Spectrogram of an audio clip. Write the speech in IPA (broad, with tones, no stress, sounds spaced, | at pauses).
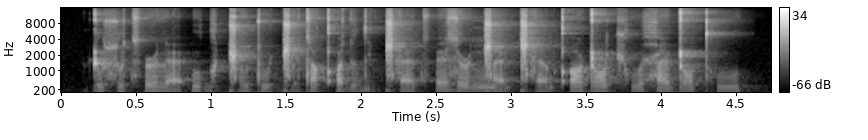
ʈ ʊ˦ sʷ ɪ˦ t͡sʼ ə˞˦ l æ̰˨˥ ʔ u˦ ɡ ʊ˦ ɡ͡ǁ ɔ˦ tʷ ə˞˨˥ ɡ͡ǁ ə̰˦ t ə˨˥ qʼ ʊ˦ d ʊ˦ d̪ ḭ˦ ǁʰ æ̰˦ t͡sʼ ɛ˨˥ z ə˞˨˥ ŋ͡ǁ æ̰˦ ǁʰ æ̰˨˥ ɳ qʼ ɔ˦ ʈ ɔ˦ t͡ʃʰ u˨˥ ħ æ˦ ʈ ɔ˨˥ t̪ʰ u˨˥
